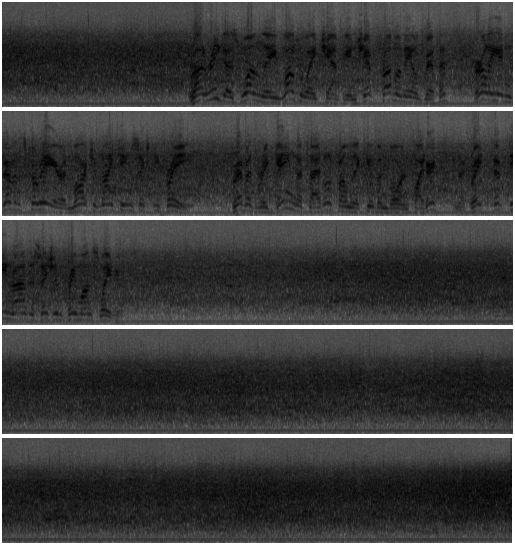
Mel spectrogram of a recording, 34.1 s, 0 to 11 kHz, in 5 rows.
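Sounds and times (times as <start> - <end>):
crowd din of many voices: 0.0 - 34.0.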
